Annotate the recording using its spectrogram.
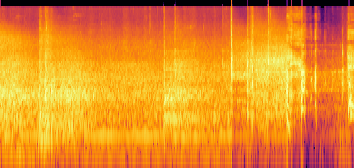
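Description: Skateboard wheels roll loudly over a concrete floor.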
